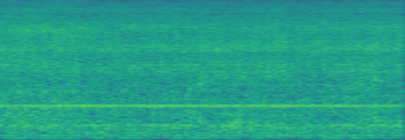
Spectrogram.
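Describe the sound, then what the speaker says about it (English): A vacuum cleaner runs in a puppy kennel, a steady continuous drone with a faint whine that holds unchanged, alone and without talk. "we got the vacuum cleaner cranked up."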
